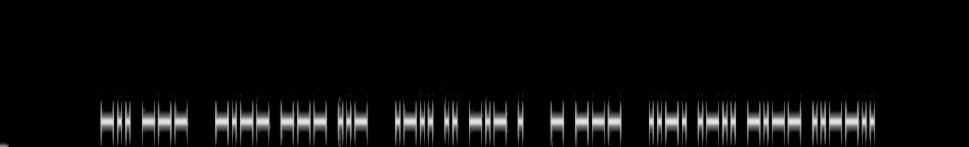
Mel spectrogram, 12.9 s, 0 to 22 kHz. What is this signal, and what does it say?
Morse code, heard as a keyed tone, about 22 wpm, 700 Hz. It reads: DO YOU LIKE TO FLY?
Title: Sentences from Top 1000 Words - Review Part 2 - 22wpm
